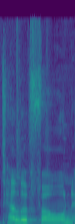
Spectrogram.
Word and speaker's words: telephone: looks like telefono but in English it's telephone and we have the e that's silent at the end and we have pH that makes F sound so it's like it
